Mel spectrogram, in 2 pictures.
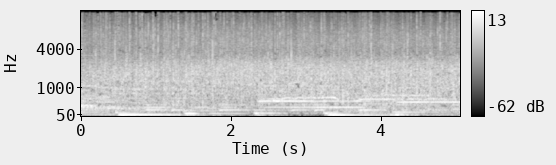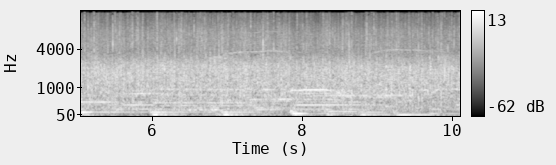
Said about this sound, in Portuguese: Espontâneo, não estavam à espera de bater palmas.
